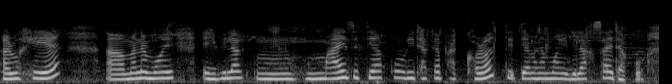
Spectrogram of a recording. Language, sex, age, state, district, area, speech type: Assamese, female, 18-30, Assam, Kamrup Metropolitan, urban, spontaneous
